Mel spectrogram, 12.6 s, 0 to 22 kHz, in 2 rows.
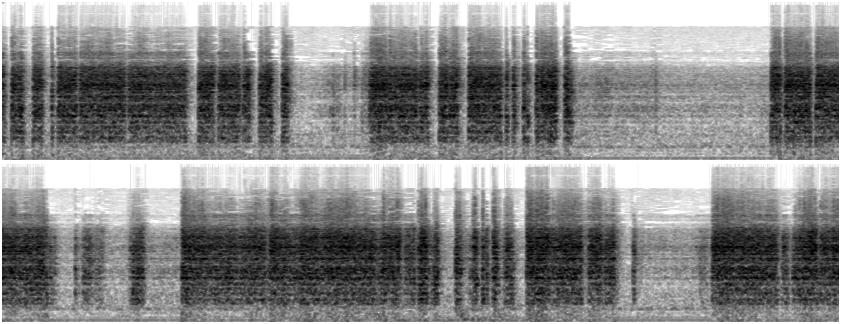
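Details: Canadian General Electric KM-5 vacuum tube radio, old paper capacitors replaced, harsh crackle bursts cutting on and off every second or two; intermittent fault in the audio output stage near the output tube, suspected heat-related contact or bad tube contact.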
